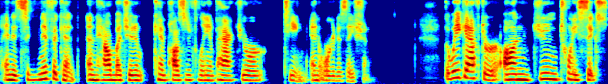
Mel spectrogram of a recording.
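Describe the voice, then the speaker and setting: A woman hosting an online chapter meeting, chatting enthusiastically through the upcoming events over a video call. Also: lowish voice. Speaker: chapter host. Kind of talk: announcements and introduction.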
